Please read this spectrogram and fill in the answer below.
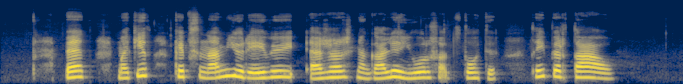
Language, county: Lithuanian, Panevėžys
